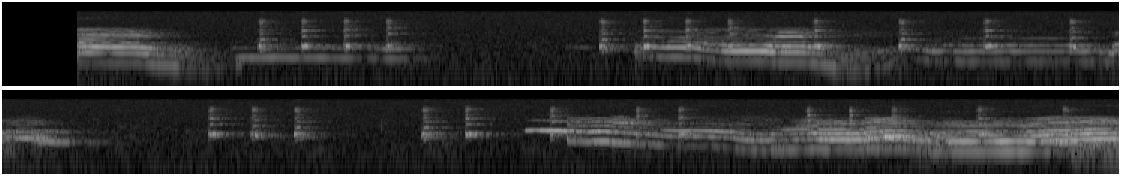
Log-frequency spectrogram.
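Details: Husky named Daisy alternating long descending howls with quick stuttering bursts of short yips, ending in a rising, wavering, talkative howl; sounds carry an indoor, small-room quality.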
